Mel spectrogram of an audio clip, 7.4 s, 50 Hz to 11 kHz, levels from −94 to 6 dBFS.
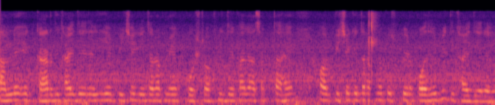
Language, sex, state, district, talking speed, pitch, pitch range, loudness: Hindi, male, Maharashtra, Chandrapur, 250 wpm, 195 Hz, 190-205 Hz, -23 LUFS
